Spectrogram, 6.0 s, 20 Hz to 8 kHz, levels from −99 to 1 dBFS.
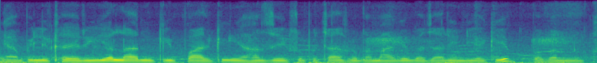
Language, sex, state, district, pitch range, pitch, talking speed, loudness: Bhojpuri, female, Uttar Pradesh, Gorakhpur, 180-205 Hz, 195 Hz, 210 wpm, -17 LUFS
